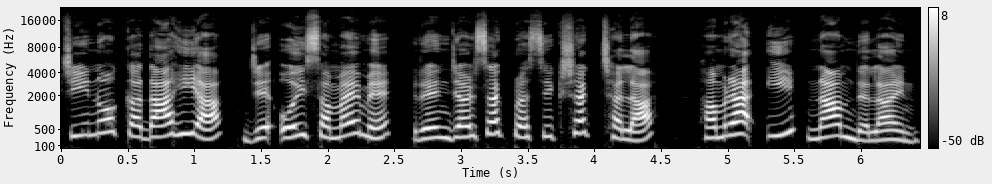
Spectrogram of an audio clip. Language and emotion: Maithili, neutral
